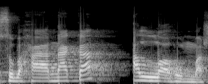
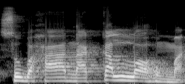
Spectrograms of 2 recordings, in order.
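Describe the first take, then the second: First: The two words are said separately with a break. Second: The two words are linked together without a break. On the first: "শব্দ ভেঙে ভেঙে যদি বলেন" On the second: "এটা মিলিয়ে যদি পড়েন"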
